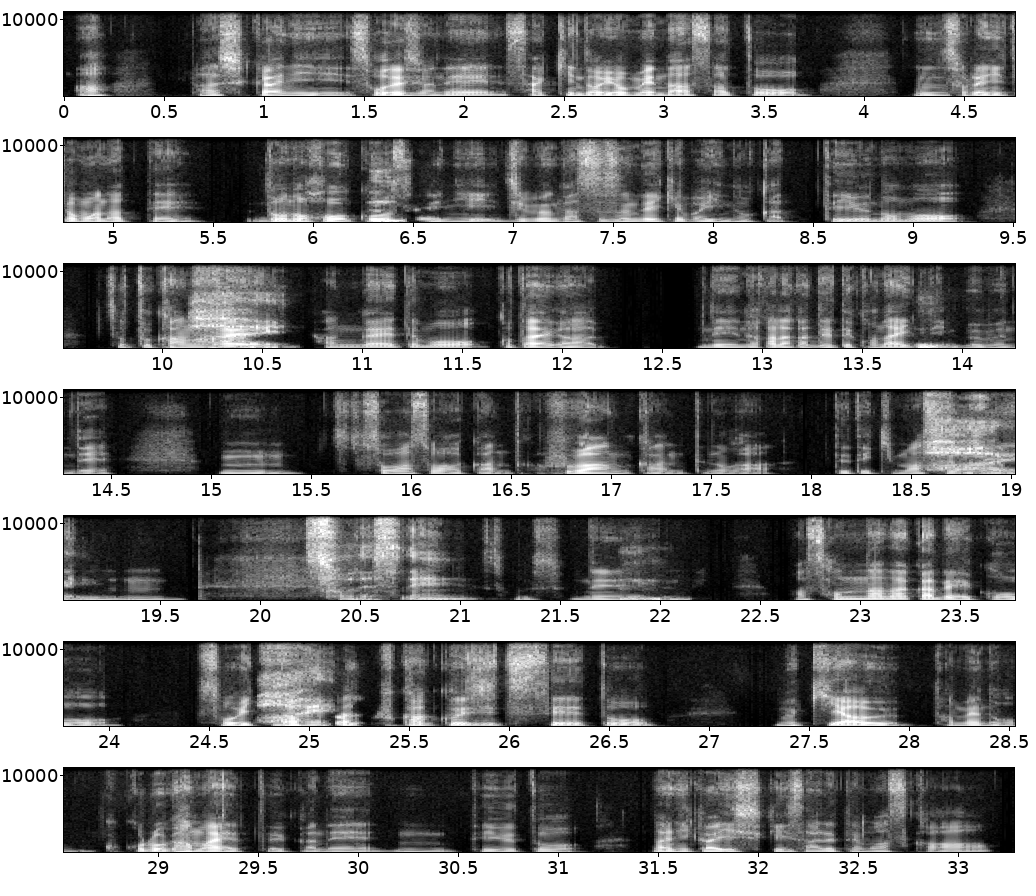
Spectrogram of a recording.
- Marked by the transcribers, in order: other background noise
- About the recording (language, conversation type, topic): Japanese, advice, 不確実な状況にどう向き合えば落ち着いて過ごせますか？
